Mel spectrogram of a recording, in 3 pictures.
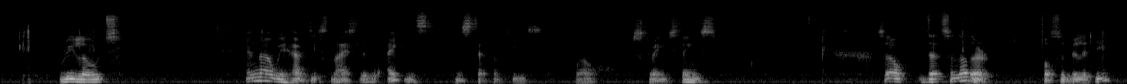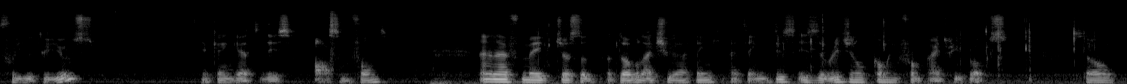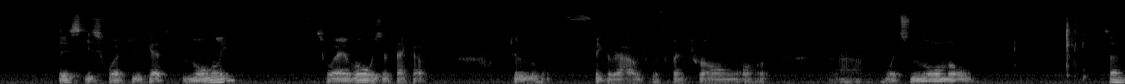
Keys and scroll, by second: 0.8 shift+super+r, 11.0 shift+super+q, 16.6 #, 17.4 Up, 19.1 Left, 19.4 Right, 20.1 BackSpace, 21.1 ctrl+s, 22.0 shift+super+r, 33.2 #.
